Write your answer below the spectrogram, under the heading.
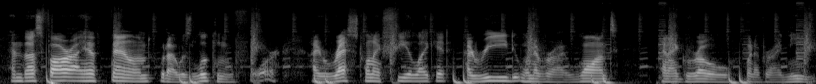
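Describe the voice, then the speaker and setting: The talking proceeds at a moderate pace. Background music can be heard. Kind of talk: personal vlog voice-over.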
